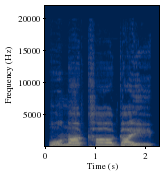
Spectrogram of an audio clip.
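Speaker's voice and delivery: drawn-out, careful syllables; reading the Japanese slowly. Shown as a demonstration. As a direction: sound out onaka ga slowly. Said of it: "slow reading of onaka".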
